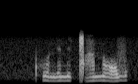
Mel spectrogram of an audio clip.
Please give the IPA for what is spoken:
kʷʰ a ŋ e n i ɡ͡ǁ a n ɔ v

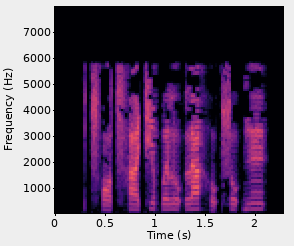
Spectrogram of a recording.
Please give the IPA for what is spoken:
t͡sʰ ɔ˨˩ t͡sʰ a˧ t͡ɕ ə˥˧ p ə˦ l o˦ ʔ l a˦ h o˨ ʔ s o˦ ʔ ɡ ẽ˦

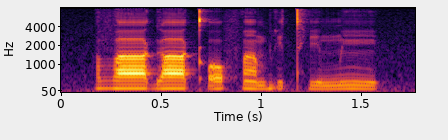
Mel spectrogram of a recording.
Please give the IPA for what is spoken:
v aː˦ ɡ aː˦ kʼ ɔ˦ f ã˦ b i˨ tʰ i˨ m ĩ˦˨

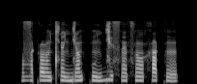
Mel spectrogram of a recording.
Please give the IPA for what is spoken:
zˤ ə k ɹ ɔ̃ cʰ ã ɟ ɑ̃ kʷ ə̃ ɟ ɪ s ã s ɔ̃ x ɑ k ə̃

